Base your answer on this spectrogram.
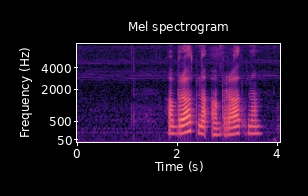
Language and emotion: Russian, sad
